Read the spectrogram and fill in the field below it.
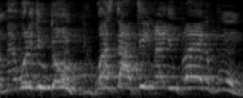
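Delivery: high yelling rant at the ref; mock furious coach yelling; retelling the coach yelling at the referee, high and loud; coach going off. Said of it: "he going off on the ref".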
